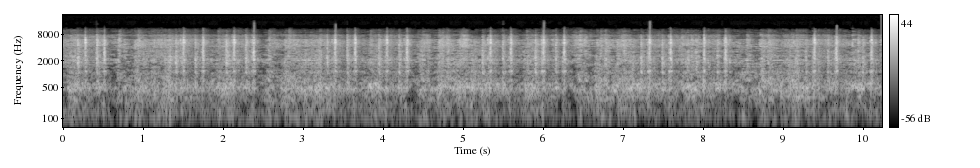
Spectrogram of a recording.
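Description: Express train's passenger coaches rolling past close by: a steady loud rumble with rapid, irregular clicking and clatter of steel wheels on the rails.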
